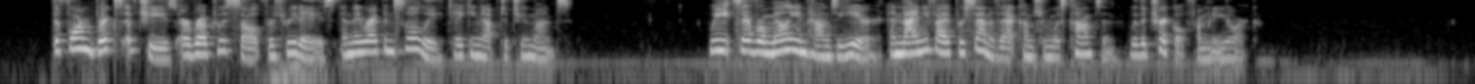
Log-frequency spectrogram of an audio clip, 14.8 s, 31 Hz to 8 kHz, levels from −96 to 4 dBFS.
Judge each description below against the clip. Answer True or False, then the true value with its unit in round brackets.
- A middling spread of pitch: False (6.0 semitones)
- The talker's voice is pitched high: True (230 Hz)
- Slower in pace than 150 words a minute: False (170 wpm)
